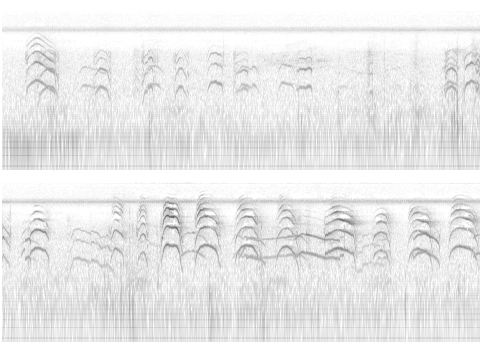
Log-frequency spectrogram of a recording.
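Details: Newborn kittens, left while their mother searches for food, calling to her from hunger: faint, scattered mews at first, then a louder rapid run of high arched cries in the second half, with a steady thin whine behind.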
